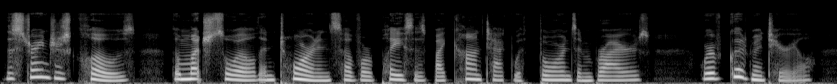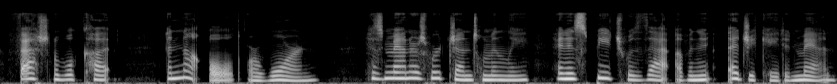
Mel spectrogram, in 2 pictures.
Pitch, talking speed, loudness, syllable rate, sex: 220 Hz, 145 wpm, -18 LUFS, 4.5 syllables/s, female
